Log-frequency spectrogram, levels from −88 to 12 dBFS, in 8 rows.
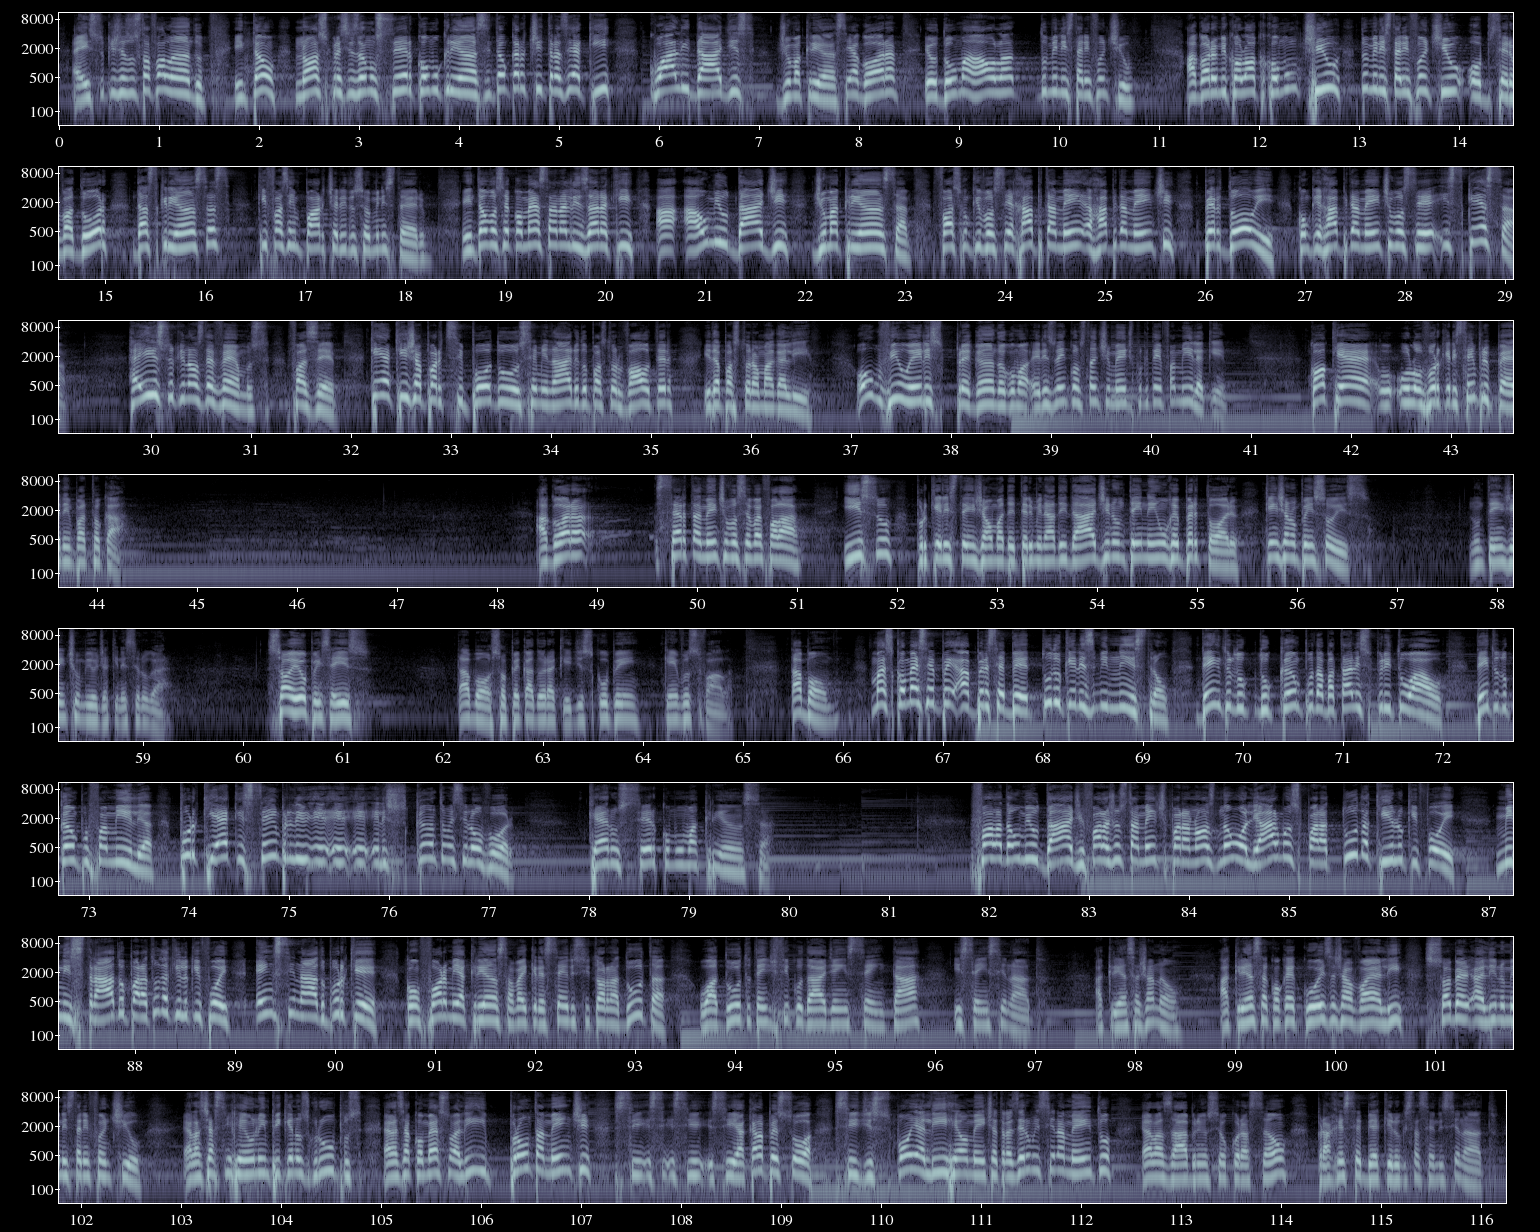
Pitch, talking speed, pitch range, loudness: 215 Hz, 150 wpm, 170-255 Hz, -19 LUFS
